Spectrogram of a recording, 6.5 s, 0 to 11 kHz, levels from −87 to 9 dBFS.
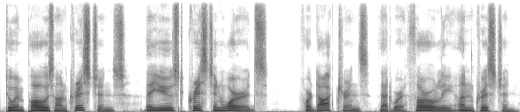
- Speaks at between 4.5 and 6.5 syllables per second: No, 4.3 syllables/s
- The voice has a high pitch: No, medium, 145 Hz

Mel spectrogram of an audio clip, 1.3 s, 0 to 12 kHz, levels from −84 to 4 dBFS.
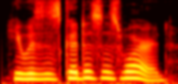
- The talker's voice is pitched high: Yes, high, 220 Hz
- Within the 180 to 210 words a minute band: No, fast, 315 wpm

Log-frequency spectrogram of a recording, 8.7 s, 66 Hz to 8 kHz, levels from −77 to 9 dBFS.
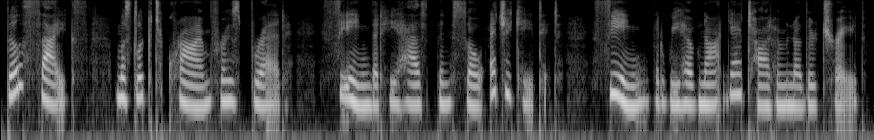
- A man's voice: No, female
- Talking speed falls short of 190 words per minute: Yes, average, 180 wpm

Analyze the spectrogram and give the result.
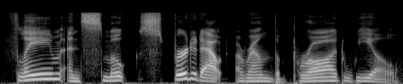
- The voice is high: No, medium, 170 Hz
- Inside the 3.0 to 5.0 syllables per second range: Yes, 3.4 syllables/s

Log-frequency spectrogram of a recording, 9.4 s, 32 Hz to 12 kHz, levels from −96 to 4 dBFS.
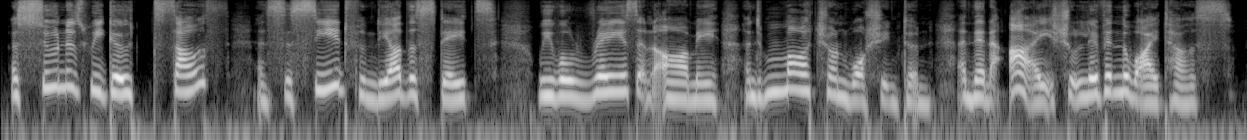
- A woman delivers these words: Yes, female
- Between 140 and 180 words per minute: No, average, 190 wpm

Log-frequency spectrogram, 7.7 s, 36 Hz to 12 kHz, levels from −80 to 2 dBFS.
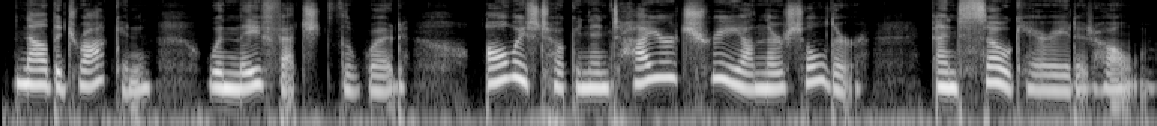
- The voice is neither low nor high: No, high, 235 Hz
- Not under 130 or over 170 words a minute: Yes, average, 165 wpm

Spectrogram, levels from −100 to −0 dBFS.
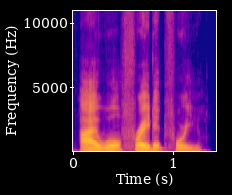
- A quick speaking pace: Yes, fast, 250 wpm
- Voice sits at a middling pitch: Yes, medium, 150 Hz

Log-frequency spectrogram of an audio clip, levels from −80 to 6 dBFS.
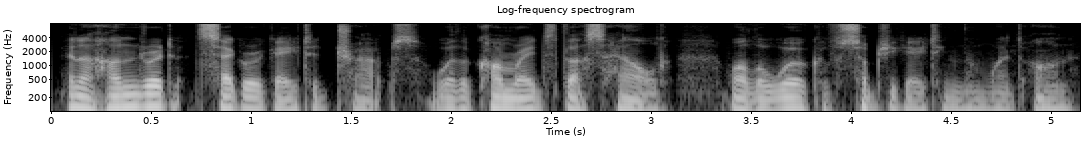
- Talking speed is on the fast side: Yes, fast, 210 wpm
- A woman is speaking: No, male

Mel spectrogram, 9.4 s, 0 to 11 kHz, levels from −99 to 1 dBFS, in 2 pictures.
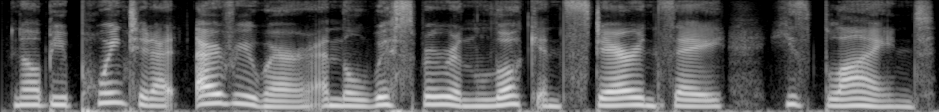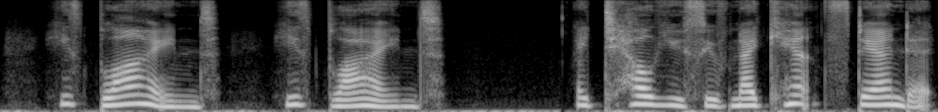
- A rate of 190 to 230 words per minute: No, average, 175 wpm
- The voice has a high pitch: Yes, high, 205 Hz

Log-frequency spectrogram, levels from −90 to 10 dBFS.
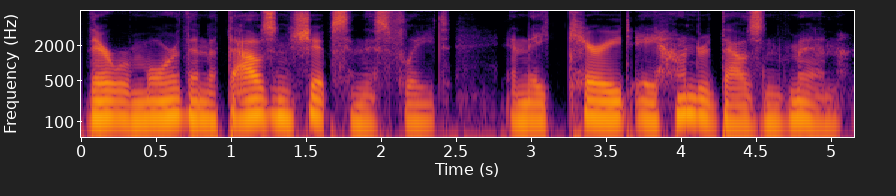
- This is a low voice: Yes, low, 105 Hz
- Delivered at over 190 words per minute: Yes, average, 200 wpm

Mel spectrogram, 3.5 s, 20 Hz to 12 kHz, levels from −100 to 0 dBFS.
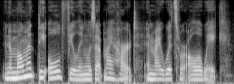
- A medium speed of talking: No, fast, 275 wpm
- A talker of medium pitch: Yes, medium, 175 Hz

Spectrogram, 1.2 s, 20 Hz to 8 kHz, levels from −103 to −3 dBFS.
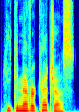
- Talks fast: Yes, fast, 255 wpm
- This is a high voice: No, medium, 145 Hz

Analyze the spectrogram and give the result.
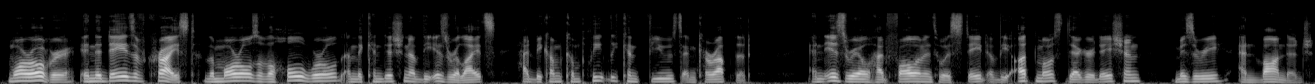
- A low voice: Yes, low, 130 Hz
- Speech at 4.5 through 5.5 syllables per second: No, 5.9 syllables/s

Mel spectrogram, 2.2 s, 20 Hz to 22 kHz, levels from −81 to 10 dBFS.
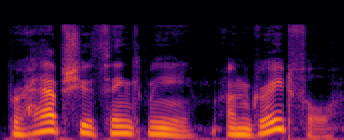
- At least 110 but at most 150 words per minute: Yes, average, 140 wpm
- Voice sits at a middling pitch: Yes, medium, 145 Hz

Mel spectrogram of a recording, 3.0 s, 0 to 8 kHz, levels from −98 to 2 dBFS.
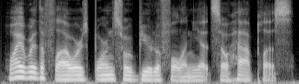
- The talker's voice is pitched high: No, low, 110 Hz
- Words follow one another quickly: Yes, fast, 220 wpm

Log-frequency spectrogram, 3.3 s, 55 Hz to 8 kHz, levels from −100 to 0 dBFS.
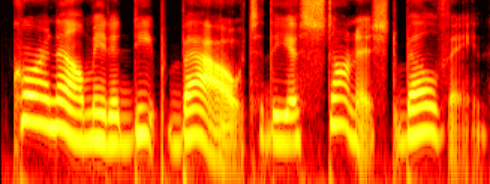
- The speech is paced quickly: No, average, 165 wpm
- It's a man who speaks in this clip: No, female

